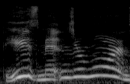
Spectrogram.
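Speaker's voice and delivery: high, loud happy exclamation; lightly acted gleeful outburst; delighted boy. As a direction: show off new mittens excitedly.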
